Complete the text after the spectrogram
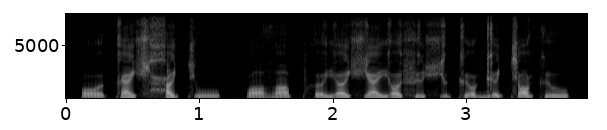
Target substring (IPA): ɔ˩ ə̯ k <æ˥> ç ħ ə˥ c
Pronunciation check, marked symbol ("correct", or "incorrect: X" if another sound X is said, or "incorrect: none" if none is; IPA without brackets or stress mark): correct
